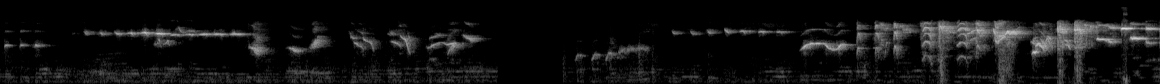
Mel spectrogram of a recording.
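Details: Oriental magpie-robin singing steady whistled notes and short slurred phrases, then a faster, denser burst of high chattering that grows louder at the end.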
